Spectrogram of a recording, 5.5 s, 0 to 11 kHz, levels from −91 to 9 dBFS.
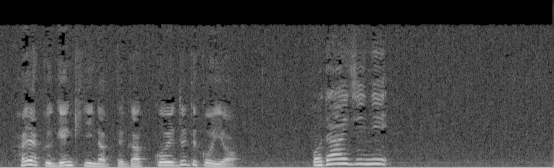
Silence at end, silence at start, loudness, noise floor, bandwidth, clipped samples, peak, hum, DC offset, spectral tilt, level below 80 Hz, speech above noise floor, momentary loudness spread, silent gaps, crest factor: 0 s; 0 s; -18 LUFS; -41 dBFS; 9.8 kHz; under 0.1%; -4 dBFS; none; 10%; -6 dB/octave; -48 dBFS; 23 dB; 6 LU; none; 16 dB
